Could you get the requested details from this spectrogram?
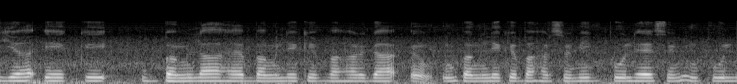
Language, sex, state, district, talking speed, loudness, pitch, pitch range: Hindi, male, Bihar, West Champaran, 145 wpm, -17 LUFS, 155 Hz, 150-160 Hz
